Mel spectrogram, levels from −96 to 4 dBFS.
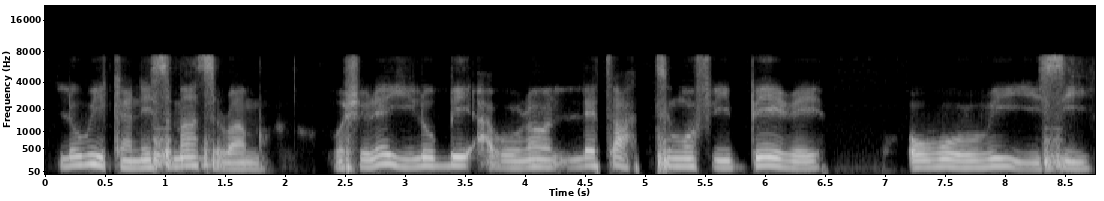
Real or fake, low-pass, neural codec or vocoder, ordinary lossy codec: fake; 7.2 kHz; codec, 16 kHz, 0.9 kbps, LongCat-Audio-Codec; none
